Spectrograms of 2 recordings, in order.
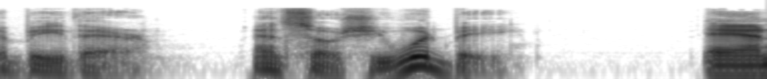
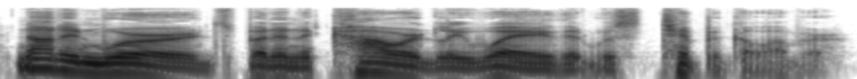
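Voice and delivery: ordinary delivery

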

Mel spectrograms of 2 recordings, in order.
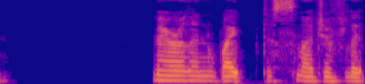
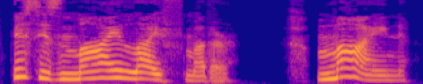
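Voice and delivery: slow, emphatic, raised outburst; shouted defiance; 5 semitones higher, 6 dB louder, slower than usual. A narrator's reading. Daughter jerking free of her mother, shouting defiantly. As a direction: claim it loudly, pitched up on the key words. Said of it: "Marilyn shouted, slamming her fist".

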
